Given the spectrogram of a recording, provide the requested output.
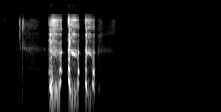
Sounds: Cough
